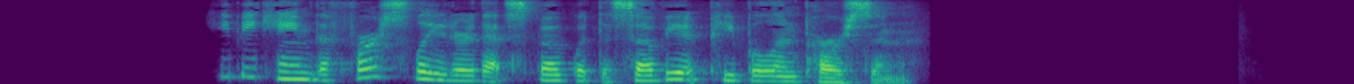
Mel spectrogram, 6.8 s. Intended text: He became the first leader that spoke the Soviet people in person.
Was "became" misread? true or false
false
